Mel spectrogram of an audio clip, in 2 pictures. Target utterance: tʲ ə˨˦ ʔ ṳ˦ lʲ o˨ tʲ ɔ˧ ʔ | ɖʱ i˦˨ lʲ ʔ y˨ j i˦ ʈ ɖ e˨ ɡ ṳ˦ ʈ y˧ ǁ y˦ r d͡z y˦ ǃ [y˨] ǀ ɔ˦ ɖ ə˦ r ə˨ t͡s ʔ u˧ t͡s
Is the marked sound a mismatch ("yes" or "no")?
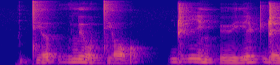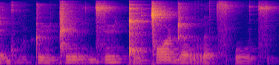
no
